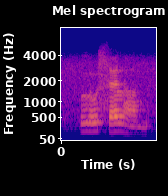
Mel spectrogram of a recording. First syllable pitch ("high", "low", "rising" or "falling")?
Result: rising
